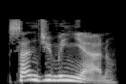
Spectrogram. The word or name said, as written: San Gimignano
